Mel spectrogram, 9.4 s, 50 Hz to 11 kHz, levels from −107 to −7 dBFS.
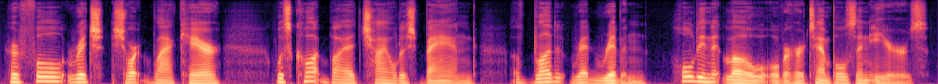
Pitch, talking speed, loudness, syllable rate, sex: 110 Hz, 155 wpm, -19 LUFS, 3.7 syllables/s, male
